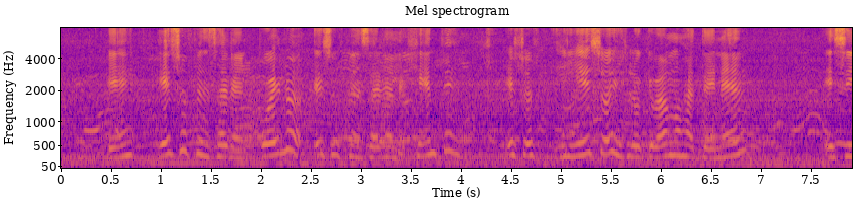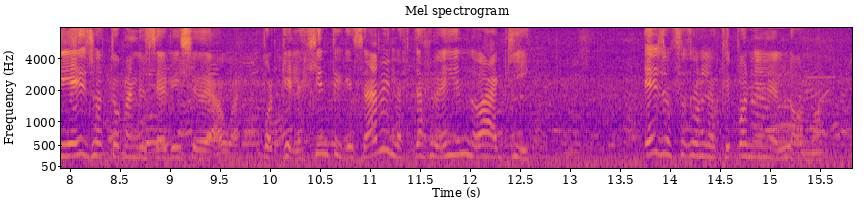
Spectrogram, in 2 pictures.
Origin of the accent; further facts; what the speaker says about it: Carlos Paz, Córdoba, Argentina; nacida y criada en Carlos Paz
